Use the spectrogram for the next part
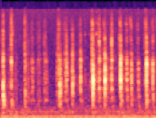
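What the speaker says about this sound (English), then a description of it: "It does feel like a membrane keyboard." Keys clatter on the membrane keyboard of a Mac LC II, a quick uneven run of soft close-up taps heard quietly on their own.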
